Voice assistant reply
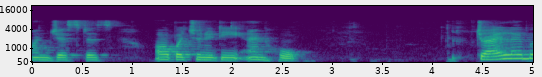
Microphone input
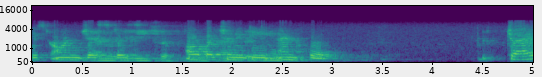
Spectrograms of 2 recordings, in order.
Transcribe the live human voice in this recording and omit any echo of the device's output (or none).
can really shift things and uh, you know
